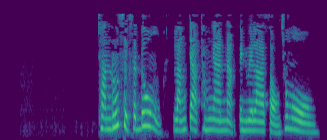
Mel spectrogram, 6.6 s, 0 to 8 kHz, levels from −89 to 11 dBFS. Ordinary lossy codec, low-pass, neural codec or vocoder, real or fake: MP3, 24 kbps; 7.2 kHz; none; real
